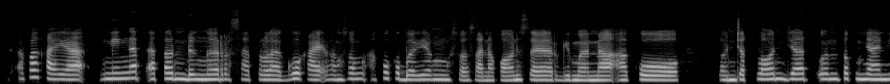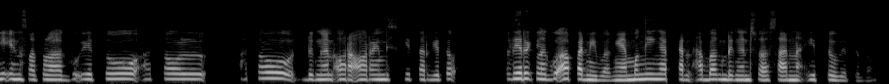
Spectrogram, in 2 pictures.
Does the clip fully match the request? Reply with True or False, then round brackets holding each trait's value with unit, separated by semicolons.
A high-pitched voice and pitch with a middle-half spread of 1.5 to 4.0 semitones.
True (225 Hz; 2.8 semitones)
